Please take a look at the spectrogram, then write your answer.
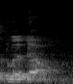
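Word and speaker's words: Blodeau: got an ancestor that the name we pronounce of Bledel it's b-l-o-d-e-a-u okay in Eastern Germany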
